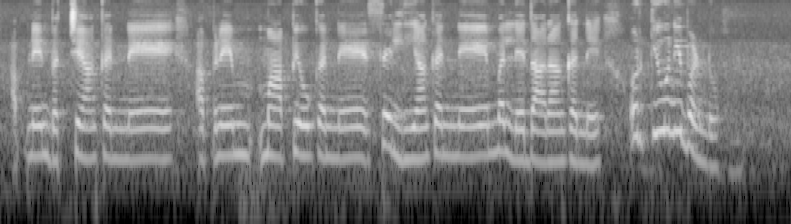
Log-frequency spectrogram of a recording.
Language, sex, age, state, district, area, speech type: Dogri, female, 45-60, Jammu and Kashmir, Jammu, urban, spontaneous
